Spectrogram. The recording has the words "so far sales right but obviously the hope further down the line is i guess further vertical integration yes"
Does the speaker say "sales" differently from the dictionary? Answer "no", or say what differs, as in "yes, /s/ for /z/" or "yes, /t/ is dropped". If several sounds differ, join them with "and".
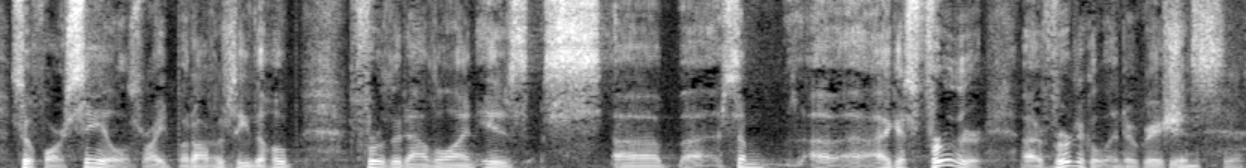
no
